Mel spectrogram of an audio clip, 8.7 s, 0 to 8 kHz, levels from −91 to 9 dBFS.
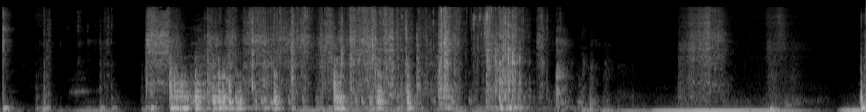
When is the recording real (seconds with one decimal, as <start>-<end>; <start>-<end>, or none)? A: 0.0-6.2; 7.1-7.5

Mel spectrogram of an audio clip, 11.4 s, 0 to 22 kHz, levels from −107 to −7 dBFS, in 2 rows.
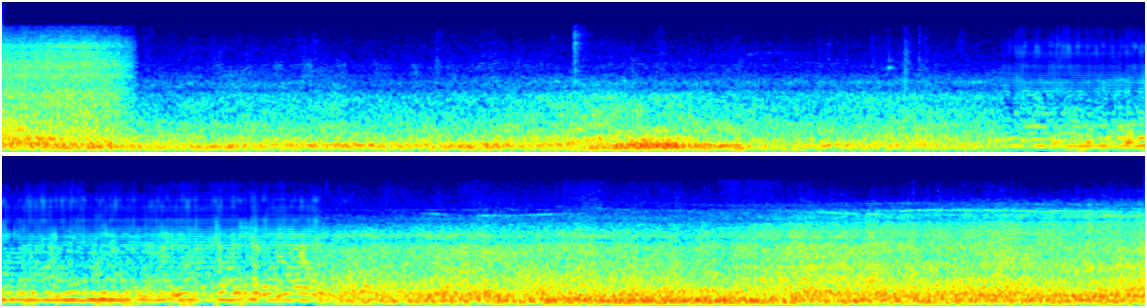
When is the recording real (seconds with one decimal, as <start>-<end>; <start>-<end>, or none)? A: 0.0-5.0; 7.3-11.4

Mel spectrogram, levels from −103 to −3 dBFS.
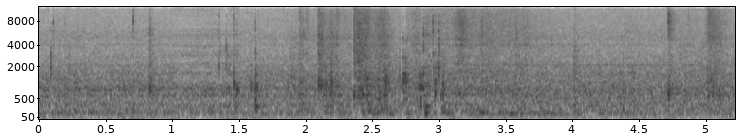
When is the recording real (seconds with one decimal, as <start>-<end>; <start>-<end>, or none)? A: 0.0-1.0; 1.5-5.2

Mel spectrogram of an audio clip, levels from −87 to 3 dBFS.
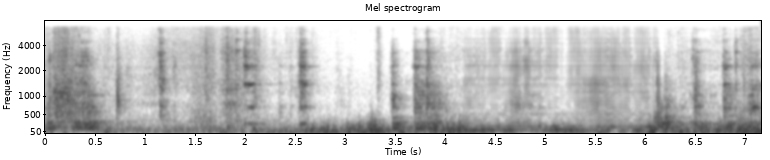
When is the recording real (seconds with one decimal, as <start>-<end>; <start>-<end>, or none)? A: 0.0-4.2; 6.2-7.2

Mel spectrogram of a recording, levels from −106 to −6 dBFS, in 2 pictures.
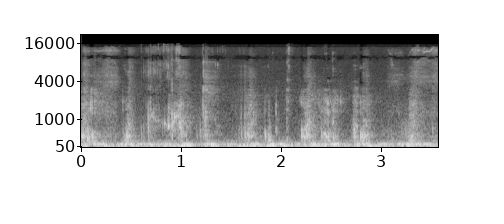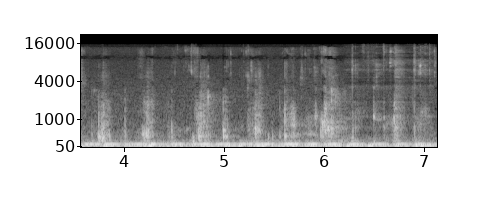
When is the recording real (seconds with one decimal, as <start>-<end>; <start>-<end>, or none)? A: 0.0-6.2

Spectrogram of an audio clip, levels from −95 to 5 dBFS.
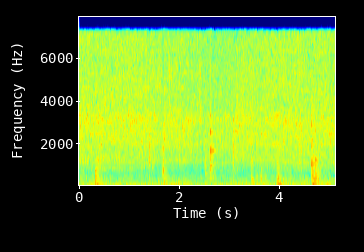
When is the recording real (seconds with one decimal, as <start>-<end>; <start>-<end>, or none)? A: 0.0-1.5; 2.5-3.1; 4.1-5.1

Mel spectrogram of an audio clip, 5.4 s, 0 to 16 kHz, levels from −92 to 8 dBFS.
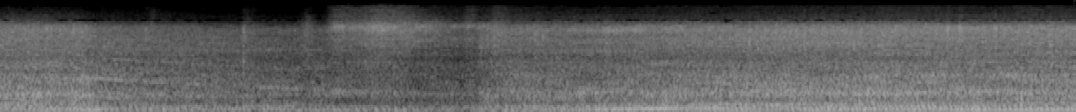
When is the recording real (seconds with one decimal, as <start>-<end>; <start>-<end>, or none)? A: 0.5-1.0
